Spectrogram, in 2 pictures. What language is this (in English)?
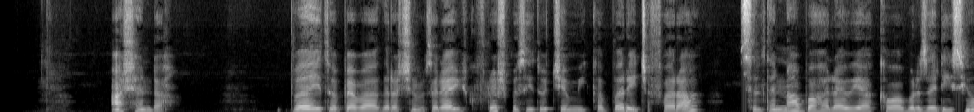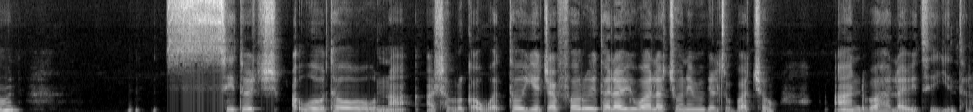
Amharic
